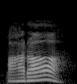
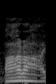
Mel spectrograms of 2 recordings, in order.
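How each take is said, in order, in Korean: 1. 강세는 마지막 음절에 있어요. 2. 강세는 첫 번째 음절에 있어요.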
